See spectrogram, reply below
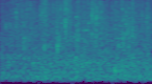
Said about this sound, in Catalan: Oh, no ho sentiu? Sembla que comenci a ploure.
